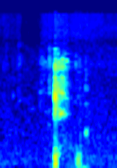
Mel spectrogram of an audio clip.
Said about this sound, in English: she's coughing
